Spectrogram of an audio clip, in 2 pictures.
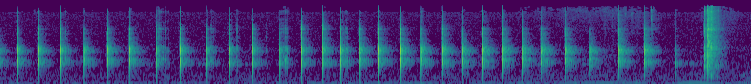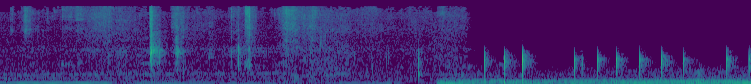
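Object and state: Hollow empty cardboard tube.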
